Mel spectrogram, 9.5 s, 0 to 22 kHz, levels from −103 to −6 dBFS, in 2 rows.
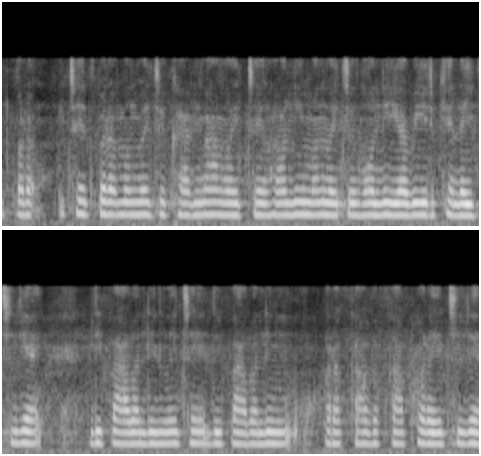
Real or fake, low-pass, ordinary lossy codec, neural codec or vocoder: fake; none; none; codec, 16 kHz, 4.8 kbps, FACodec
